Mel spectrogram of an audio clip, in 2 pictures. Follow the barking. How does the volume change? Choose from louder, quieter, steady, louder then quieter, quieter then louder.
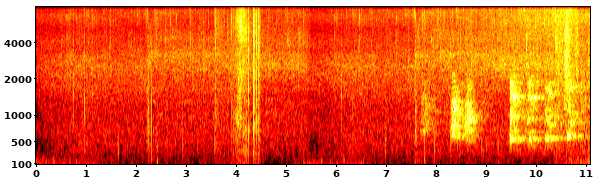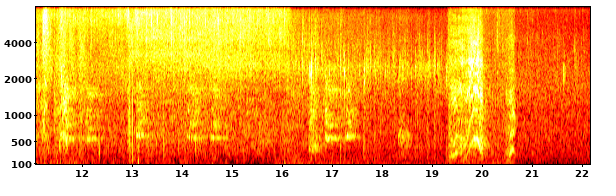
quieter.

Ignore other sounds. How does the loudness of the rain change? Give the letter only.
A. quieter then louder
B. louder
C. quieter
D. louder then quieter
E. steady
D.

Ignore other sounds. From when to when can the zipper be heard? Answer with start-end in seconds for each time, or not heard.
3.5-4.5, 10.3-12.2, 19.3-20.7.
